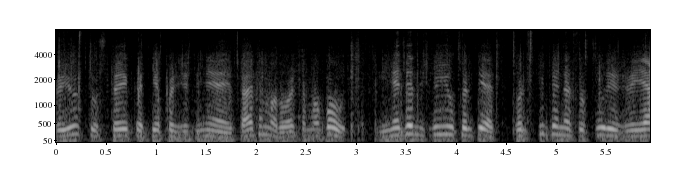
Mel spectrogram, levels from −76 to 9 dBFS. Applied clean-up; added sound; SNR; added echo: neural mask model RNNoise.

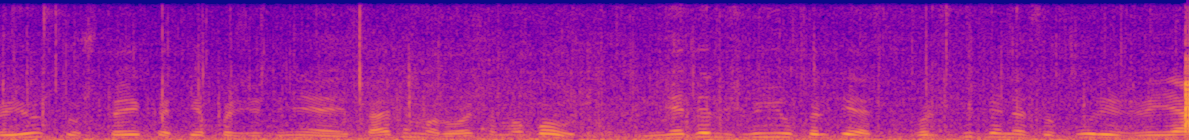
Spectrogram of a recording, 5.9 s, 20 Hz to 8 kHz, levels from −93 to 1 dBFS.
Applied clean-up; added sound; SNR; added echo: none; Fire; 2 dB; none.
